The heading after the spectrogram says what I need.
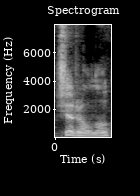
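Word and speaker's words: Cerullo: Um, it's kind of a crisis, and this here's an article by Megan Chirollo, and I know it's pronounced Chirollo because I looked that name up, and it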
